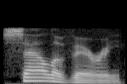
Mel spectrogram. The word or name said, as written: salivary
